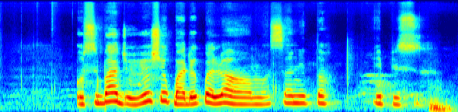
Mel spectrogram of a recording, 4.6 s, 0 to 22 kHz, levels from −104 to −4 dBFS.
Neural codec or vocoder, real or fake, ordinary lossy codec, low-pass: autoencoder, 48 kHz, 128 numbers a frame, DAC-VAE, trained on Japanese speech; fake; none; none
